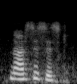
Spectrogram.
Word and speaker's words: narcissist: Pronunciation क्या है? नार्सिसिस्ट।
